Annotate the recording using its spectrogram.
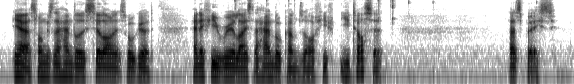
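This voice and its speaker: A quiet man speaks at a fairly quick pace with fairly even intonation, leaving long, frequent pauses. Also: medium pitch for a man. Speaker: streamer. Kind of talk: casual chat. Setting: livestream.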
